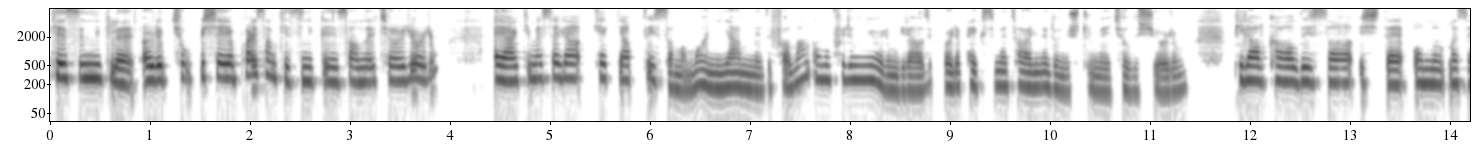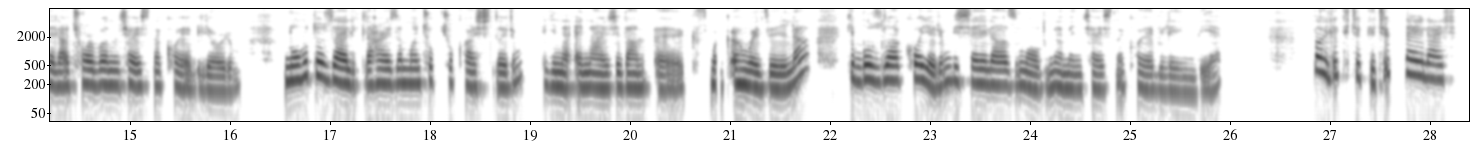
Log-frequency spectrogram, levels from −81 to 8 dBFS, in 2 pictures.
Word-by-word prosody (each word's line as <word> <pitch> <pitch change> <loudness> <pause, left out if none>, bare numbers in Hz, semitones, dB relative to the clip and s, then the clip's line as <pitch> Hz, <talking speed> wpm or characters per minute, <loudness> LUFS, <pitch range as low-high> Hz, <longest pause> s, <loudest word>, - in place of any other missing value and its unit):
Kesinlikle. 275 -6 +5
Öyle 250 +1 +8
çok 285 -2 -4
bir 295 - +3
şey 290 -1 +5
yaparsam 275 - +2
kesinlikle 240 -2 -2
insanları 230 0 -1
çağırıyorum. 245 +4 0 0.6
Eğer 245 -1 +7
ki 255 - -4
mesela 275 0 +1
kek 285 -2 -1
yaptıysam 240 -8 -2
ama, 190 +5 -5
hani, 175 -3 -1
yenmedi 170 -4 -3
falan 240 +11 -4
onu 260 -1 -2
fırınlıyorum 255 - -2
birazcık. 155 +3 -6
Böyle, 185 0 0
peksimet 195 0 -5
hâline 185 -1 -2
dönüştürmeye 150 -2 -5
çalışıyorum. 145 +2 -6 0.5
Pilav 255 -1 +5
kaldıysa, 230 -2 +1
işte, 205 -2 +1
onu 215 -1 0
mesela 210 -3 -1
çorbanın 205 -1 +1
içerisine 190 -1 -2
koyabiliyorum. 155 -3 -5 0.4
Nohut 255 +6 +3
özellikle 220 -8 +5
her 210 +1 0
zaman 215 0 -1
çok 230 0 -6
çok 225 - -7
haşlarım. 185 - -2 0.2
Yine 190 -3 0
enerjiden, 180 0 -1
eee, 85 +1 -4
kısmak 205 -2 -6
amacıyla 185 - +2 0.4
ki 275 -4 0
buzluğa 250 -1 +5
koyarım 235 -5 +3
bir 240 - -1
şey 225 -3 0
lazım 200 -1 0
oldu 170 -1 -3
mu, 190 - -2
hemen 170 -2 -2
içerisine 170 +1 -6
koyabileyim 155 -5 -8
diye. 165 - -8 1.0
Böyle 320 -5 +5
küçük 295 -3 -6
küçük 210 - -3
şeyler. 275 -6 +1
215 Hz, 130 wpm, -27 LUFS, 180-255 Hz, 1.0 s, Öyle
